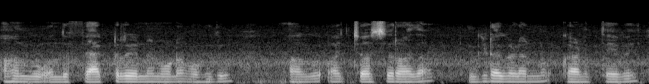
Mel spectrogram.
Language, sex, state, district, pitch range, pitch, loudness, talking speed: Kannada, male, Karnataka, Koppal, 120-130 Hz, 125 Hz, -18 LUFS, 90 wpm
